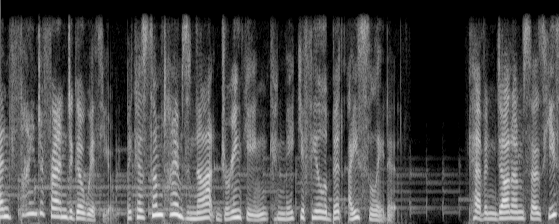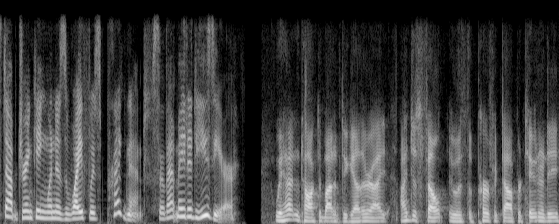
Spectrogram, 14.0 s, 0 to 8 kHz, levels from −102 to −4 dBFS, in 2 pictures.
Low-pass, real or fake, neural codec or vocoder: 7.2 kHz; fake; vocoder, 22.05 kHz, 80 mel bands, WaveNeXt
